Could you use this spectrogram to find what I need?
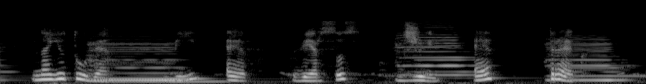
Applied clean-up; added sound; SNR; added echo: classical method log-MMSE.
